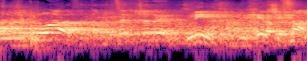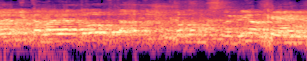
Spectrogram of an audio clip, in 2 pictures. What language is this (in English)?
Hebrew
